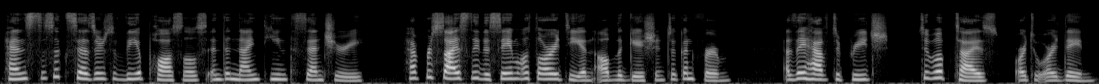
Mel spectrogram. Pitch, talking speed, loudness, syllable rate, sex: 225 Hz, 160 wpm, -22 LUFS, 5.3 syllables/s, female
